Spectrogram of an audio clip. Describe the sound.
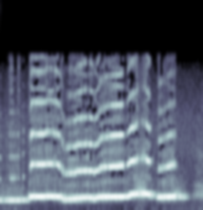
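A person whistles, imitating a whistle used to call for attention: a loud, clear, sustained tone that jumps up early, wavers and slowly climbs, then dips and cuts off abruptly near the end.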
